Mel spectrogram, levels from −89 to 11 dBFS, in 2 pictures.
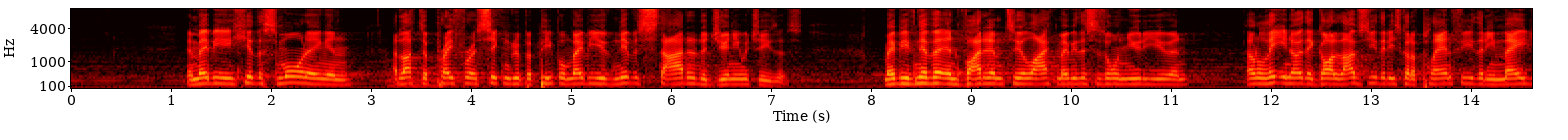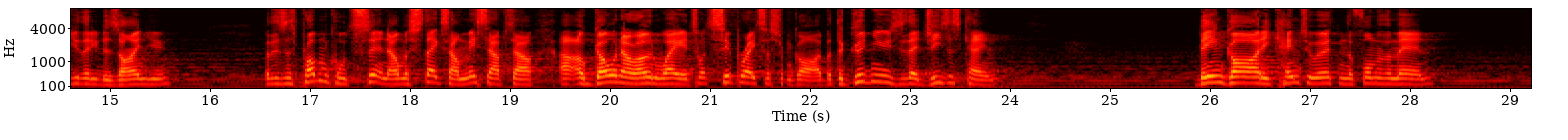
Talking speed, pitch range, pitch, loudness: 225 wpm, 145-170 Hz, 160 Hz, -34 LUFS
